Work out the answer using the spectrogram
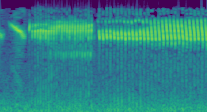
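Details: Canary song for teaching fledglings and for mating: one falling whistle, then a rapid buzzy high trill, a short break, and a steady fast rolling trill at a slightly lower pitch.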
